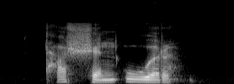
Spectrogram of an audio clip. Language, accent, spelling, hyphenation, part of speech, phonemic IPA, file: German, Austria, Taschenuhr, Ta‧schen‧uhr, noun, /ˈtaʃənˌʔuːɐ̯/, De-at-Taschenuhr.ogg
- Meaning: pocket watch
